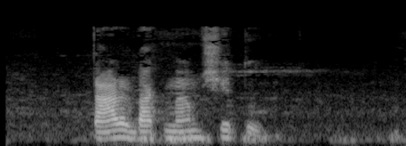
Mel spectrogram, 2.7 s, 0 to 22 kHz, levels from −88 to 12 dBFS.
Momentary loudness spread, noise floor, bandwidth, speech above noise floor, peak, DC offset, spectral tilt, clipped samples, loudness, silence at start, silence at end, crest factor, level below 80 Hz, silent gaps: 16 LU; -54 dBFS; 11.5 kHz; 32 dB; -2 dBFS; under 0.1%; -5 dB/octave; under 0.1%; -22 LUFS; 0.6 s; 0.05 s; 24 dB; -62 dBFS; none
